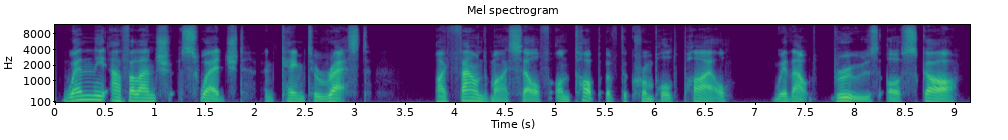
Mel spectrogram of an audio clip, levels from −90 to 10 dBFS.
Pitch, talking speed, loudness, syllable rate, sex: 115 Hz, 140 wpm, -21 LUFS, 3.9 syllables/s, male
